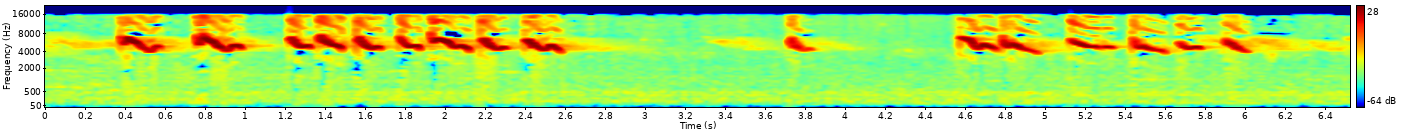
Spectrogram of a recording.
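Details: White-eye singing: bursts of high, twisting whistled notes, each rising then dropping, delivered in quick runs of five or six with short pauses between groups, against a quiet, faintly noisy background.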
